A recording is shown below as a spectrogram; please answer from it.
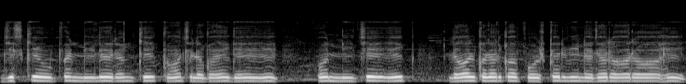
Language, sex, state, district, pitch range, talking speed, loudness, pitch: Hindi, male, Rajasthan, Jaipur, 155-170 Hz, 185 wpm, -14 LUFS, 165 Hz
